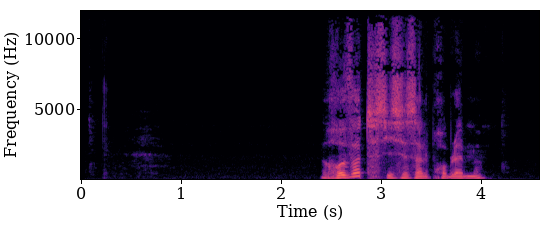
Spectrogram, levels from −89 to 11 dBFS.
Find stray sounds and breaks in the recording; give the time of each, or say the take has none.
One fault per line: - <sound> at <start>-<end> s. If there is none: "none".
none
